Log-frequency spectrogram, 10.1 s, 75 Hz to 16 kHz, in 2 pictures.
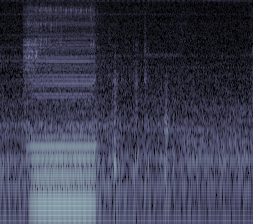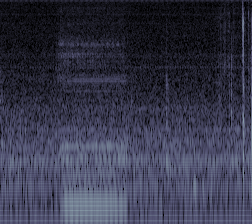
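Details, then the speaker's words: Kustom 4080 PA amplifier into dummy-load resistor with signal generator input: at about one volt output it breaks into oscillation, harsh buzzing bursts over a low drone; fault being debugged. "then it about a volt it just goes nuts and I don't know if you can hear that noise"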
